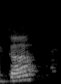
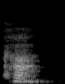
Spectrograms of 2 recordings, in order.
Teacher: का बोलते समय हमको कम वायु की आवश्यकता होती है, का, लेकिन खा बोलते समय आपको ज्यादा वायु छोड़नी पड़ती है। का, खा, का, खा, गा, घा, गा, घा, है ना।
